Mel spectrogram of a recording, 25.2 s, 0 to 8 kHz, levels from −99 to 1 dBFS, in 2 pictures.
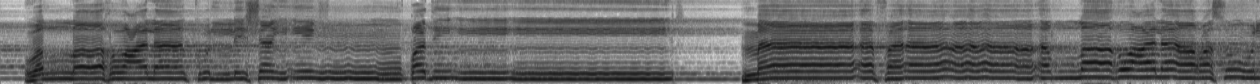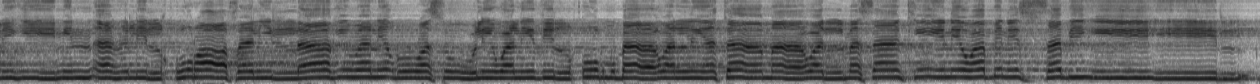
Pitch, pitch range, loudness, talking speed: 235 Hz, 210-235 Hz, -11 LUFS, 50 wpm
